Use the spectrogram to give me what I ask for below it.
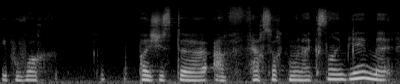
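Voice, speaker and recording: A woman's voice: mid-range voice, steady tone, normal speed, mellow, slightly rough. A woman singer whose first language is Arabic, answering interview questions in a hesitant way, with many fillers and restarts.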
